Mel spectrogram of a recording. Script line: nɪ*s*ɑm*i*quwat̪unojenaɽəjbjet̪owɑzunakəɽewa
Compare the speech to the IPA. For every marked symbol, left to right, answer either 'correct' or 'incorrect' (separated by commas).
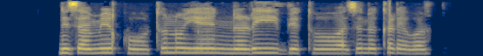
incorrect, correct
